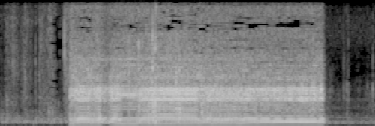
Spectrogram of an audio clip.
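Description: A power tool's motor running at a steady pitch for about a second and a half, starting and stopping abruptly.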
